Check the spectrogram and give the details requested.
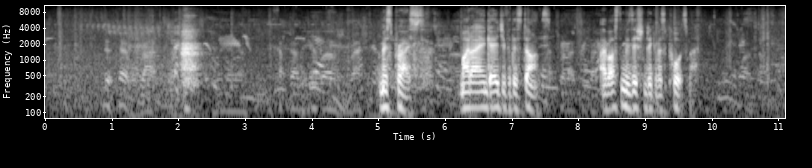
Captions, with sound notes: (sighs) Miss Price, might I engage you for this dance? I've asked the musician to give us "Portsmouth."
